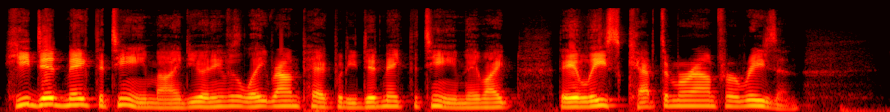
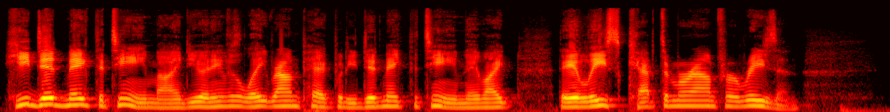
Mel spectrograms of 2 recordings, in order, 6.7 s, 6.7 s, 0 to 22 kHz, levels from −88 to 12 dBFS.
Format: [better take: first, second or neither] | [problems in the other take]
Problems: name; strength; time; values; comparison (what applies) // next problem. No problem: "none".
neither | none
